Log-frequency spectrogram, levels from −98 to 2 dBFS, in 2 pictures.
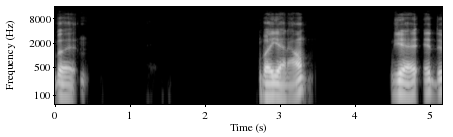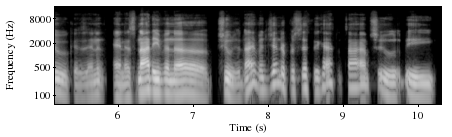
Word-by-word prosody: But 95 -3 +1
m - - -20 2.3
but 100 0 +5
yeah, 100 -2 +6
I - - -2
don't 90 - +1 1.1
Yeah, 110 -2 +6
it - - 0
it 120 0 -2
do 120 -4 0
'cause 90 -1 -14
and 100 +1 -8
and 95 -1 -5
it's 95 -1 -8
not 130 +2 +7
even, 120 -2 +3
uh, 115 -4 +2
shoot, 105 -7 -2
it's 95 - -12
not - - +1
even 140 -1 -6
gender-specific 150 -6 -5
half 205 - -4
the - - -33
time, 160 - -3
shoot, 100 -5 -3
it - - -23
be 95 -3 -1
115 Hz, 165 wpm, -23 LUFS, 95-125 Hz, 2.3 s, not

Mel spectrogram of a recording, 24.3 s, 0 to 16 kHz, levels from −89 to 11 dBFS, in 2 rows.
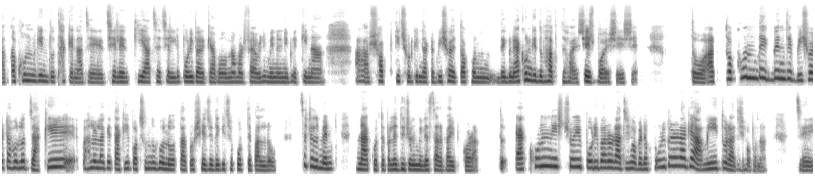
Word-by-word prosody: তখন 260 +3 -1 0.2
কিন্তু 225 -3 0
থাকে 225 -4 -6
না 180 - -3
যে, 190 - -5 0.3
ছেলের 205 -3 0
কি 225 - -9
আছে, 215 +2 -9
ছেলের 205 0 -2
পরিবার 210 -2 +3
কেমন, 190 -1 -2
আমার 200 -1 -3
ফ্যামিলি 200 +1 -2
মেনে 195 0 0
নিবে 200 +1 -4
কিনা? 195 -3 -2 0.6
আর 230 -4 -4
সবকিছুর 225 -1 -3
কিন্তু 215 -2 -1
একটা 205 -1 -7
বিষয় 220 0 +1
তখন 205 -1 -1 0.3
দেখবেন 205 0 +2
এখন 285 +3 +3
কিন্তু 230 -2 +3
ভাবতে 220 -1 0
হয় 170 -2 -5
শেষ 220 -2 +7
বয়সে 185 - -3
এসে। 290 - -12 0.8
তো 200 - +1 0.2
আর 215 - +3 0.2
তখন 345 +5 +3 0.2
দেখবেন 345 0 +2
যে - - +3
বিষয়টা 295 +2 +1
হলো 285 0 +4
যাকে 210 +11 0 0.5
ভালো 285 +2 0
লাগে, 270 0 -1
তাকেই 250 +3 -1
পছন্দ 255 +3 -2
হলো। 235 -3 +3 0.2
তারপর 205 +1 -2
সে 225 - +1
যদি 210 0 +2
কিছু 225 +1 -6
করতে 215 -1 -1
পারলো 190 -1 -1 0.5
settlement। 295 - +2 0.4
না 215 - +9
করতে 210 0 -3
পারলে, 210 +1 +1
২ 225 - +2
জন 215 - +5
মিলে 205 0 +2
survive 190 -2 -1
করা। 180 -1 -1 0.4
তো - - +1 0.3
এখন 355 +9 -2 0.2
নিশ্চয়ই 340 -1 +2
পরিবারও 290 0 +3
রাজি 255 0 +3
হবে 240 -2 +1
না। - - +1
পরিবারের 370 +4 +1
আগে 345 0 +3
আমিই 240 +4 +2
তো - - -1
রাজি 195 0 -6
হবো - - -9
না। - - -13 0.5
যে 185 - -5
225 Hz, 180 wpm, -21 LUFS, 205-270 Hz, 0.8 s, না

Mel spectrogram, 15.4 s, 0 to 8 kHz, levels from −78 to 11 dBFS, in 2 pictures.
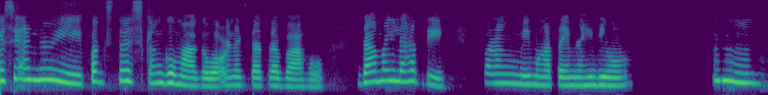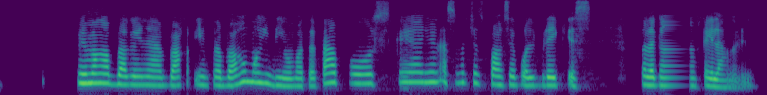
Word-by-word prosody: kasi 335 +4 +2
ano, 360 -1 +4
eh, 275 -5 +4
'pag 285 +4 0
stress 330 +1 -1
kang 275 0 -1
gumagawa 210 -8 +3
or - - -3
nagtatrabaho, 205 -3 -2 0.2
damay 310 +6 +1
lahat, 320 -1 +1
eh, 220 -5 -4 0.4
parang 265 -2 -2
may 235 - +1
mga 225 -2 -1
time 215 0 +1
na 215 - 0
hindi 220 0 +3
mo 210 +3 -1 0.8
hmm. 285 -6 +2 0.8
May 265 -1 +5
mga 270 0 +5
bagay 230 -1 +1
na 220 -1 -1
bakit 210 0 -2
'yung 220 -1 -6
trabaho 215 +7 0
mo 295 - +2
hindi 230 -5 -2
mo 195 - -1
matatapos, 260 +6 -2
kaya 295 0 -2
'yun 295 0 0
as 280 -2 -8
much 280 0 -9
as 255 -4 -6
possible 225 -2 -1
break 210 0 +1
is 190 - -6 0.5
talagang 210 -2 0 0.2
kailangan. 180 -3 -2
235 Hz, 160 wpm, -20 LUFS, 210-280 Hz, 0.8 s, May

